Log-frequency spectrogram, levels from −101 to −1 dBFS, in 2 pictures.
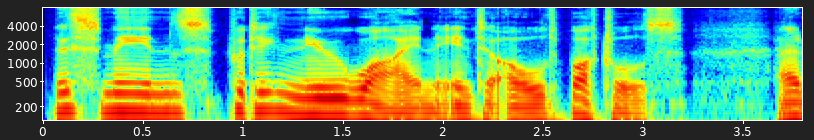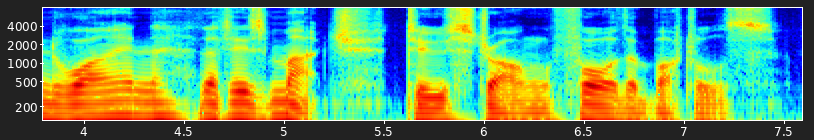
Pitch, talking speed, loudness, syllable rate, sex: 110 Hz, 140 wpm, -17 LUFS, 3.3 syllables/s, male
